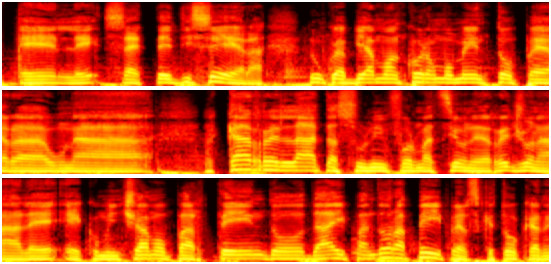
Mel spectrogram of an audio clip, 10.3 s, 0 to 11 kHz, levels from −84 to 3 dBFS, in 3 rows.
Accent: native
